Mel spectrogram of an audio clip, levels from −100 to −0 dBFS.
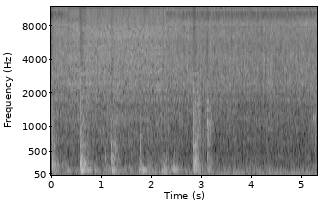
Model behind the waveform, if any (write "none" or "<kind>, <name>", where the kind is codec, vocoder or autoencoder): vocoder, BigVGAN v2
